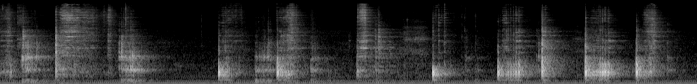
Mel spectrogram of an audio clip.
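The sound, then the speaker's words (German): Chopped carrots are scraped and tumbled into a hot frying pan with about 1.5 tablespoons of olive oil, to cook for 1-2 minutes; a series of rhythmic scraping and clattering strokes roughly every half second, with no one speaking. “Optimales Timing, Olivenöl rein. So 1,5 Esslöffel. Jetzt gebe ich zuerst die Karotten rein für 1-2 Minuten.”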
